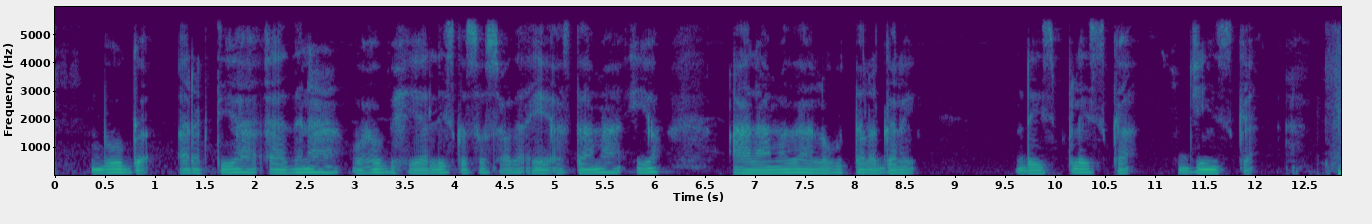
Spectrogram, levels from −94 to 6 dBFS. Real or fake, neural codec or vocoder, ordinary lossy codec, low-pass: real; none; none; 5.4 kHz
